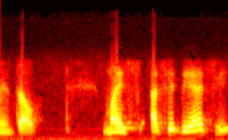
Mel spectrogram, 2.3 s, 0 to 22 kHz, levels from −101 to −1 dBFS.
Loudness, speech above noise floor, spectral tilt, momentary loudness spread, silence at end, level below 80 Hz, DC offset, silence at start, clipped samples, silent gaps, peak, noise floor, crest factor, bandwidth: -16 LUFS; 31 dB; -7 dB/octave; 10 LU; 0 s; -54 dBFS; under 0.1%; 0 s; under 0.1%; none; 0 dBFS; -47 dBFS; 16 dB; 6.4 kHz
